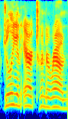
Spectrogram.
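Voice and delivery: ordinary delivery, nothing marked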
